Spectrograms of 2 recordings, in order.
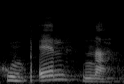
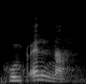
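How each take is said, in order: First: "Humpelna" said slowly, syllables drawn out; slow repetition. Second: Said in the usual way. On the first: Shown as a demonstration. Teacher to students, modeling "Humpelna" slowly. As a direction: repeat "Humpelna" slowly for learners. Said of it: "teacher repeats word slowly". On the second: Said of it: "teacher repeats word twice".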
